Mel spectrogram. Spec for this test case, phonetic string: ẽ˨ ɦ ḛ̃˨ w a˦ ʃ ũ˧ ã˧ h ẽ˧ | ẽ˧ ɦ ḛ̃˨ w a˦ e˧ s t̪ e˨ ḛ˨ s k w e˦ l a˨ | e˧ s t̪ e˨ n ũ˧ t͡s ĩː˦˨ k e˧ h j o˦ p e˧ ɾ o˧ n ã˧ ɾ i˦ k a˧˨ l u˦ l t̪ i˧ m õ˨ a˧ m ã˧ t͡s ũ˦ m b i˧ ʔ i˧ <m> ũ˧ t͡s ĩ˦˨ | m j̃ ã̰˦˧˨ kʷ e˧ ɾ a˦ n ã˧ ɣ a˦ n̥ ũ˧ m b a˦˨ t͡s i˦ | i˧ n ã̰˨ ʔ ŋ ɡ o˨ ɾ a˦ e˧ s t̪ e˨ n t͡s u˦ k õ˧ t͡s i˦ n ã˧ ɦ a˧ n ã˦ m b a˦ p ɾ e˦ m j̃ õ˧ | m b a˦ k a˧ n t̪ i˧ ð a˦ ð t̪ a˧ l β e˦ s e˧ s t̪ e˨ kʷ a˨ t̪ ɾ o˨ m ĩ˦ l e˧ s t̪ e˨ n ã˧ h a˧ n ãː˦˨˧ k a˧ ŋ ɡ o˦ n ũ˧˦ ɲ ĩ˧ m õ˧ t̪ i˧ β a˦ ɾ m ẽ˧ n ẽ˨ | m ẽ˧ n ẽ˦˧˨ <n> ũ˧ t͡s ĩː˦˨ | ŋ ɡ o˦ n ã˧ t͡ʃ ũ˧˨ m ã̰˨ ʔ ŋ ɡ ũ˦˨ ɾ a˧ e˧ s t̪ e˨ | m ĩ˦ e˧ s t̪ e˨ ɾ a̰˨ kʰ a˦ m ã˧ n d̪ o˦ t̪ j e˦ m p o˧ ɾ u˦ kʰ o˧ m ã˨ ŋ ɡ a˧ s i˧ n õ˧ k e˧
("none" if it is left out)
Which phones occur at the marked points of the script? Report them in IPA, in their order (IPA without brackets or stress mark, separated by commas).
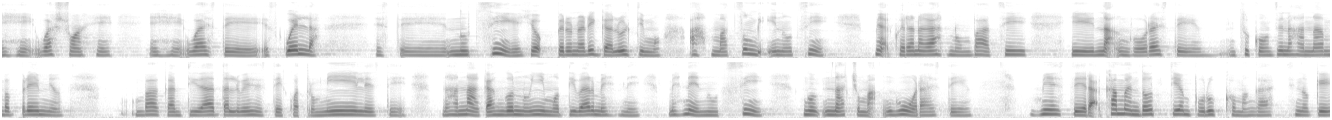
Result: n, n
